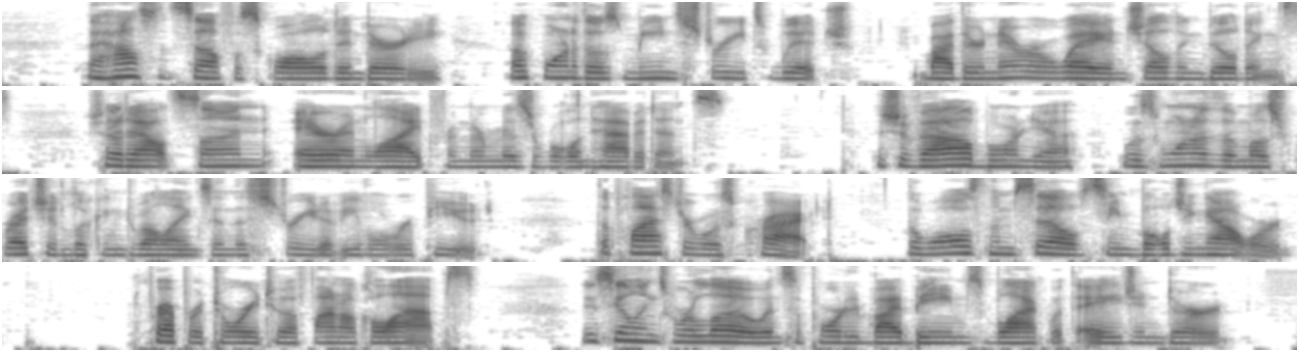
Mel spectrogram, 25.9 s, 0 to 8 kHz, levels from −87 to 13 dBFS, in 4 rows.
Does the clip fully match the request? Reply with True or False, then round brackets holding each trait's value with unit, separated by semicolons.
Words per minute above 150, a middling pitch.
True (175 wpm; 180 Hz)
